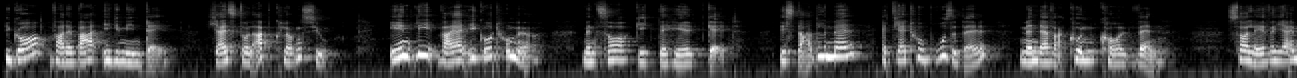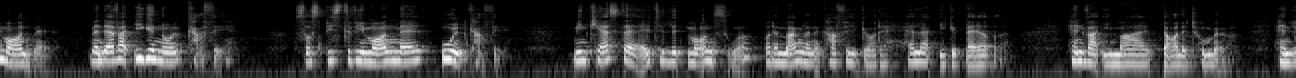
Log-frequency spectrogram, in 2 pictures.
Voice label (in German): Daenisch Lesung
